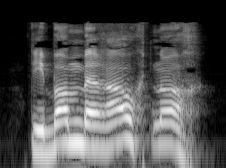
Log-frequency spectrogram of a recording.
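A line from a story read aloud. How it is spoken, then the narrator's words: Shouted. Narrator (German): schrie er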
